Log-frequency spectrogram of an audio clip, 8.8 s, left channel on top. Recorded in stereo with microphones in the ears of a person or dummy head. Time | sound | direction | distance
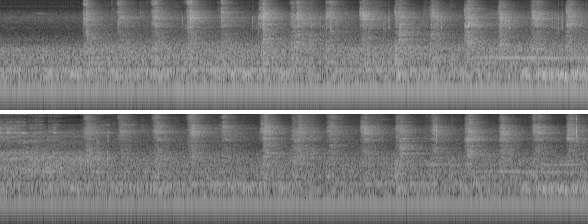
1.2 | footsteps | 35° left (ahead or behind) | 1.5 m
